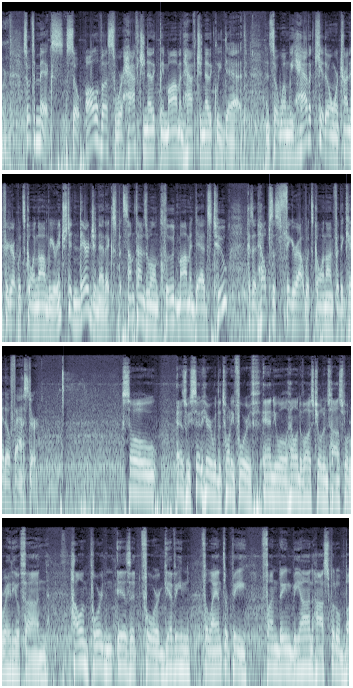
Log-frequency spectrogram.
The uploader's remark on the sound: Today we're broadcasting live from Helen DeVos Children's Hospital in downtown Grand Rapids as iHeart West Michigan has their 24th Annual Radiothon.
